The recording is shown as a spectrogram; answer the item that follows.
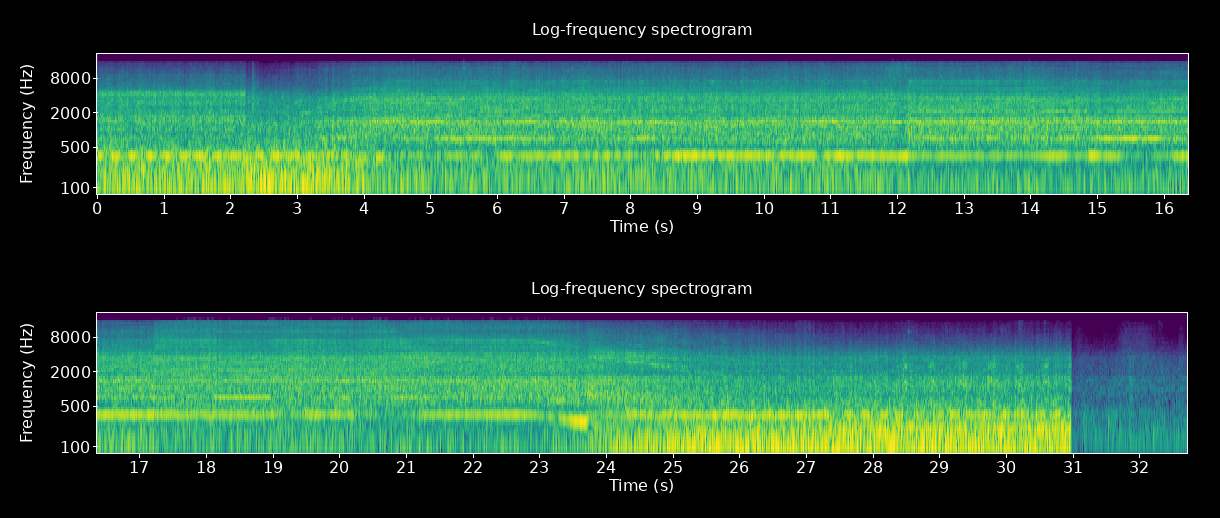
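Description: An electric power tool's motor running steadily with a whine. The pitch climbs a few seconds in and sinks again about two-thirds of the way through, like the motor speeding up and slowing down.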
